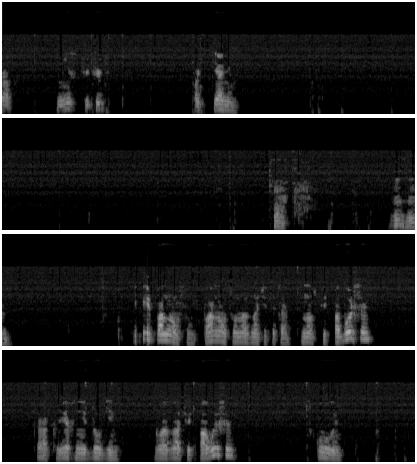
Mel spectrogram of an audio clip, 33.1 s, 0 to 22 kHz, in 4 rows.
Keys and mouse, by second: 0.7-2.0 drag, 2.2 middle click, 3.1 click, 4.1-6.4 middle drag, 7.9-9.5 drag, 10.1-11.5 middle drag, 12.9 KP_1, 13.9 shift+middle click, 15.0 shift+middle click, 21.6 click, 25.7 click, 27.1-28.7 drag, 29.7-31.0 drag, 31.5 middle click, 32.4 middle click.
